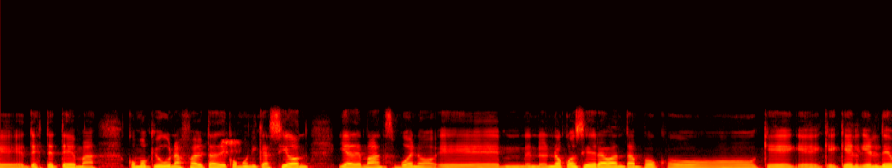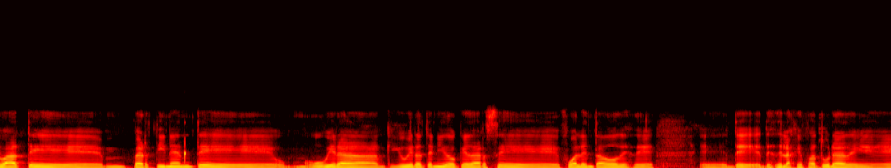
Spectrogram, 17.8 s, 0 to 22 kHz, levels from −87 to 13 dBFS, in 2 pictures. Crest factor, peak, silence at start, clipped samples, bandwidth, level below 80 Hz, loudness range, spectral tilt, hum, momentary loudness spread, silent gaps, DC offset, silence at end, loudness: 14 dB; -10 dBFS; 0 s; under 0.1%; 8 kHz; -54 dBFS; 3 LU; -8 dB/octave; none; 8 LU; none; under 0.1%; 0 s; -25 LUFS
